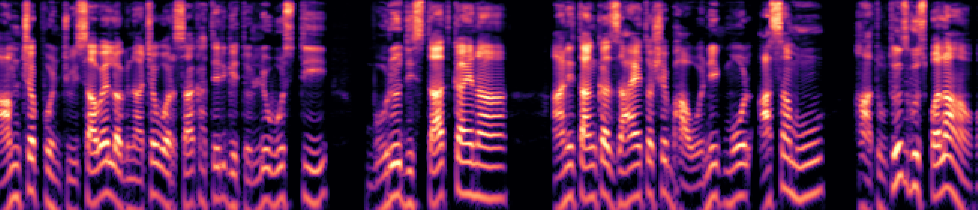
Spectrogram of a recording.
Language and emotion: Goan Konkani, fearful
